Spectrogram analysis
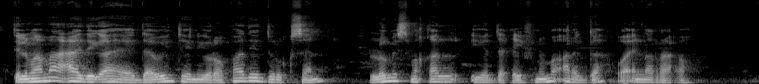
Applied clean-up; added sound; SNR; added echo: none; none; none; reverberation time 0.4 s.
